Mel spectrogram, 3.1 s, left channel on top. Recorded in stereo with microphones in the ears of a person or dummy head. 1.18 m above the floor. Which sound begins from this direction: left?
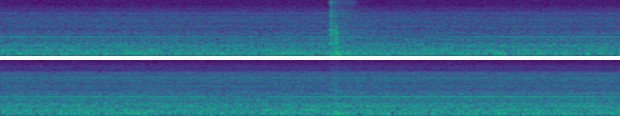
A camera shutter, at 1.6 s.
